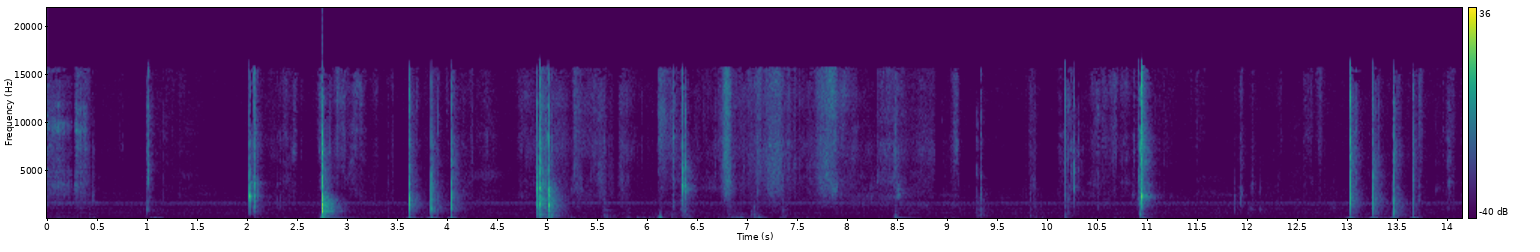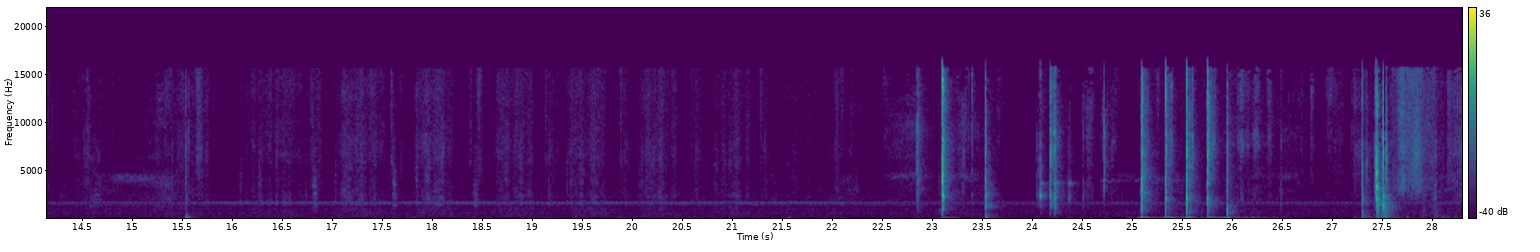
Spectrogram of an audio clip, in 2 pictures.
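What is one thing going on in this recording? Markers knock and click against a table.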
